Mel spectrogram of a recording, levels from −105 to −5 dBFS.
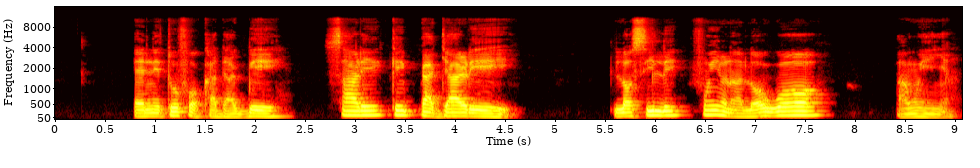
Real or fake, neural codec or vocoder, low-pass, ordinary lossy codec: real; none; 10.8 kHz; none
